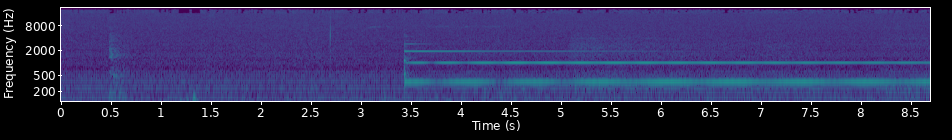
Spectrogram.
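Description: A meditation bell is struck once after a few seconds of low background hum, then rings on with a steady, pure, layered tone that sustains to the end without fading much.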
